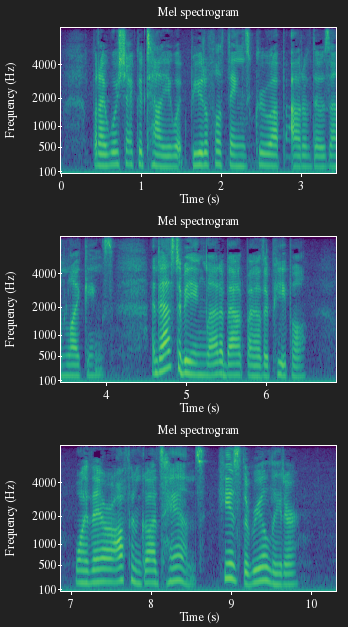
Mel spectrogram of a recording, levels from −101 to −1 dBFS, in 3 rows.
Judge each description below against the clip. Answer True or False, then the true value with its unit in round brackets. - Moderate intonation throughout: True (3.1 semitones)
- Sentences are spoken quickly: True (210 wpm)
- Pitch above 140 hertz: True (190 Hz)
